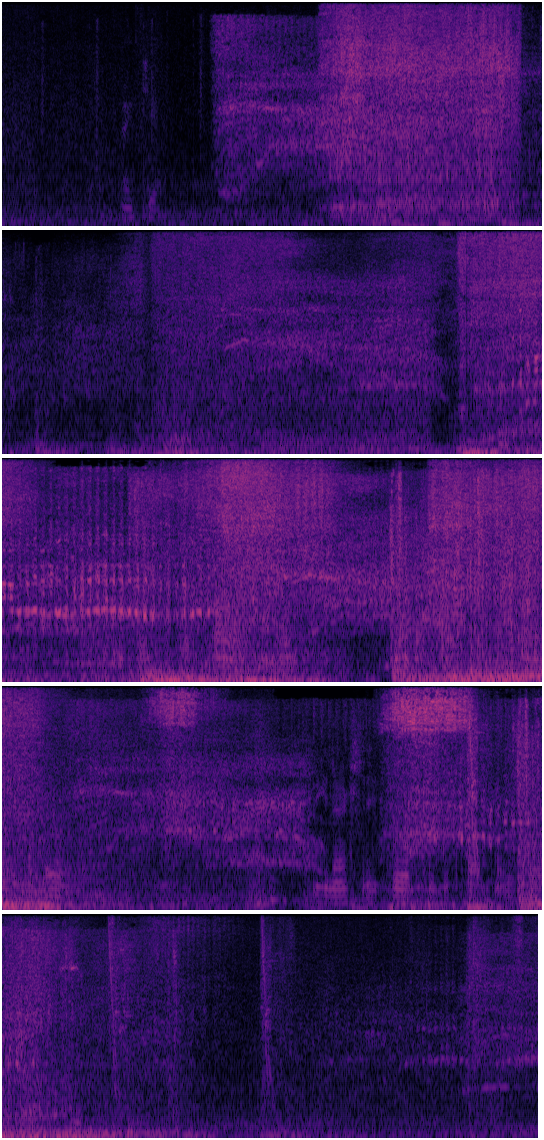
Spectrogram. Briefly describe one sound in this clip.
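An energy blade swings with a crackling whoosh.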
